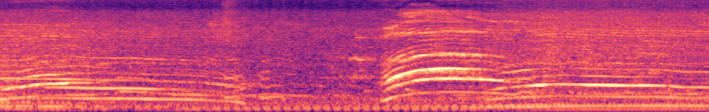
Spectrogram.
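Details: Cat yowling loudly in a possible mating or fighting encounter, with a sustained, slowly falling moan, a short quiet gap, then a sharp rising wail that swells and stretches into a steady, harmonic cry; faint low rumble underneath.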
